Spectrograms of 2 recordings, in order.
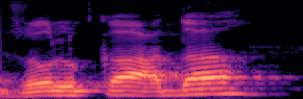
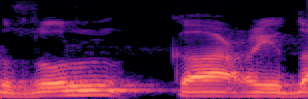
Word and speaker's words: ذوالقعدہ: 11واں مہینہ ہے ذوالقعدہ۔ اس کے دو تلفظات ہیں، ذوالقعدہ اور ذوالقاعدہ، اور اس کی جمع ہے ذوات القعدہ، یعنی عین پر زبر اور عین کے نیچے زیر، دونوں طریقوں سے اسے پڑھنا جائز ہے۔ ذو کا مطلب والا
